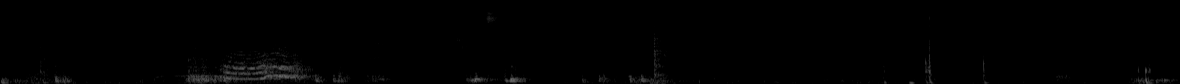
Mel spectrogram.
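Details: Pet raccoon named Marcel, living indoors in a house with other exotic animals, in a playful mood; a wavering, harmonic, warbling call lasting about a second and a half, followed by soft shorter noises and scattered thumps in a small room.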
